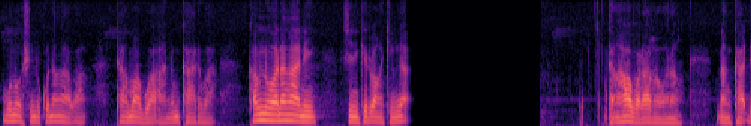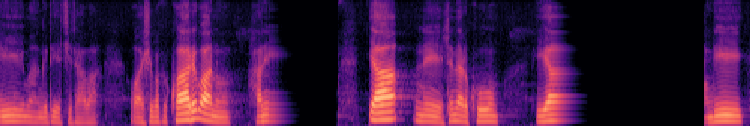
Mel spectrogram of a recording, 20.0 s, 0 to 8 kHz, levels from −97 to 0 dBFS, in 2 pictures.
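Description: Speech over what sounds like a G.722 call path (nothing above 8 kHz) with three long network dropouts, likely from connection stalls. At 5.40–7.21 s, 13.61–14.52 s and 17.36–19.43 s the last sound smears into a fading buzz or hiss, then goes quiet for roughly 1.7 s, 0.65 s and 1.7 s, resuming with that audio gone. Just before the middle one there's short concealed packet loss at 13.47–13.51 s and 13.57–13.61 s: about 20 ms lost each time, patched by extending the previous sound, so you hear quick wobbly smears.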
